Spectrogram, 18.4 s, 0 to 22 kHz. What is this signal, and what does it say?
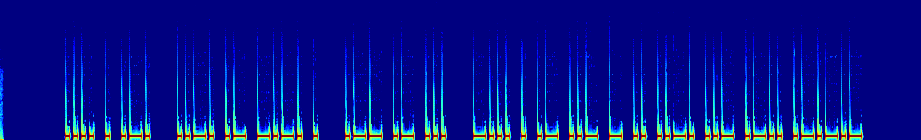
Morse code, heard as a keyed tone, about 15 wpm, 700 Hz. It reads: HER FACE WAS BEAUTIFUL.
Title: Sentences from Top 1000 Words - Review Part 2 - 15wpm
